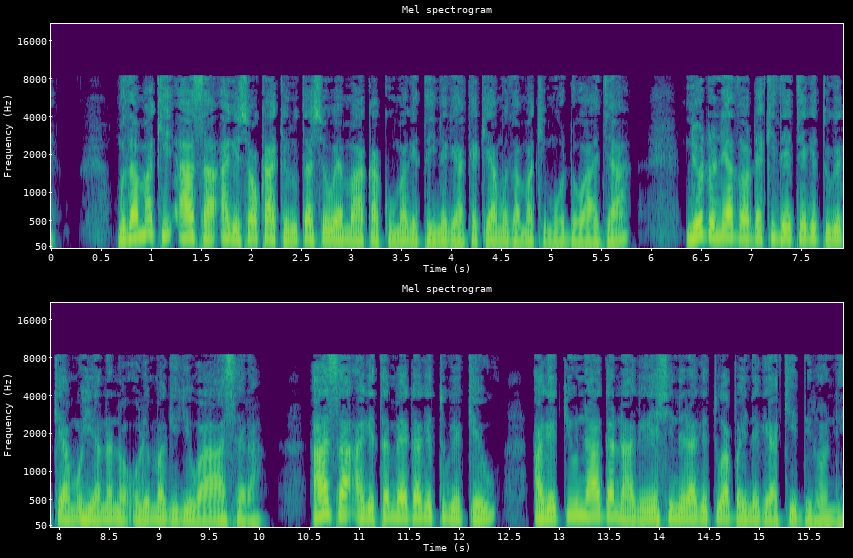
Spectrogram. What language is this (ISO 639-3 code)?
kik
